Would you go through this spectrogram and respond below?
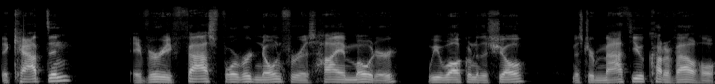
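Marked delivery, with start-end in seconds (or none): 5.7-7.2 put-on name pronounced with a Portuguese accent. Introducing a guest by name on the podcast: portuguese accent on the name. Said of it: "I love how he says it with the accent".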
